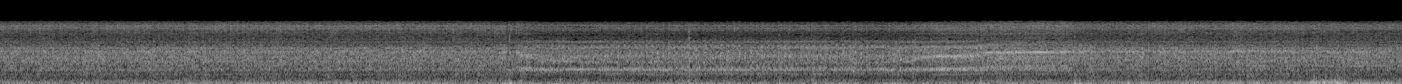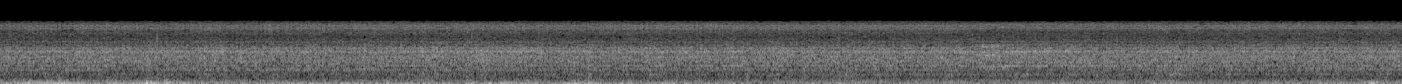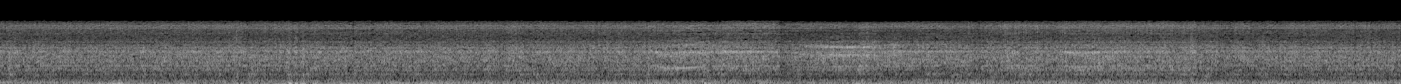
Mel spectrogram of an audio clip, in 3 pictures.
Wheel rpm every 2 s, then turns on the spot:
230, 230, 210, 160, 170, 230, 230, 230, 240, 230, 230, 230, 230, 230, 230, 230, 230, 230, 220, 230, 230.
none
